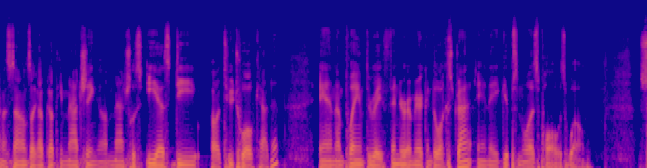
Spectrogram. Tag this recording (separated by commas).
Speech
